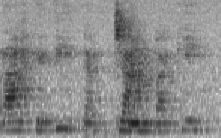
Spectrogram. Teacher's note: hay un rasgo también distintivo que es el alargamiento de la sílaba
